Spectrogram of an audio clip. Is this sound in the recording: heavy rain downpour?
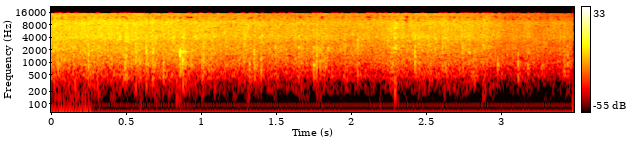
yes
